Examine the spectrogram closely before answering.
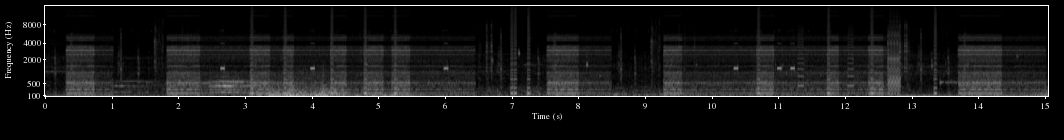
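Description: Electric static crackles and buzzes steadily.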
